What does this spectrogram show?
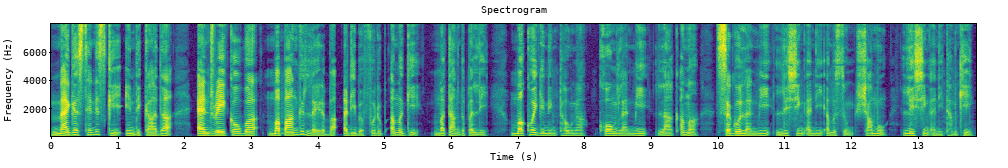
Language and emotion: Manipuri, neutral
